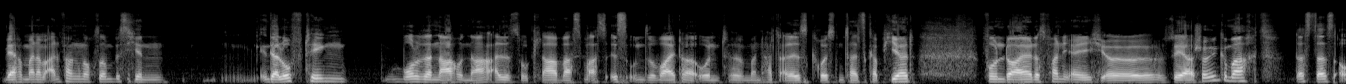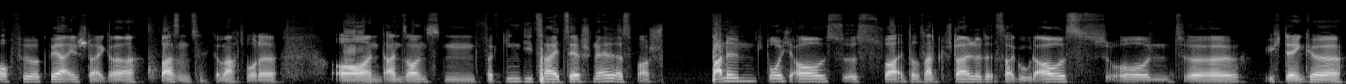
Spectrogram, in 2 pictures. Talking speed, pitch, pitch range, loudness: 165 wpm, 110 Hz, 105-125 Hz, -18 LUFS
